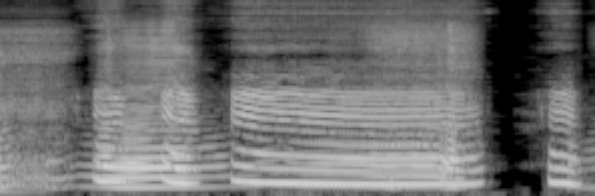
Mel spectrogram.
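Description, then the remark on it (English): A run of musical arm farts: buzzy, honking squeaks with a clear pitch that wobbles up and down, including one long sustained blast between shorter bursts, with no talking. “And I don't have a sign-off, so what I usually do is a musical arm fart.”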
